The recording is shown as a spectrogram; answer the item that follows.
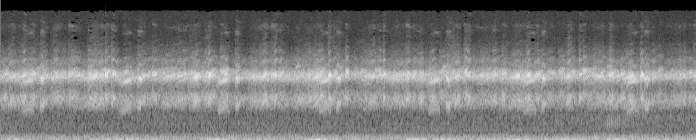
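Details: Many Pacific tree frogs croak together after dark in Richmond, British Columbia, Canada, their rapid overlapping creaks swelling and ebbing slightly in loudness without pause.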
